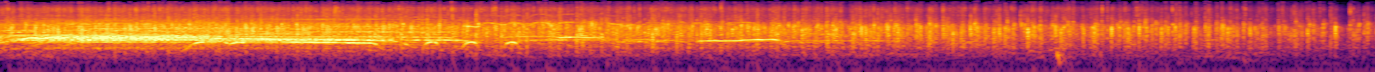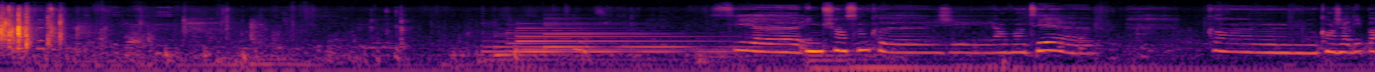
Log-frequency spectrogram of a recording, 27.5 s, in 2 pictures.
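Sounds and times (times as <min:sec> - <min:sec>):
audience applauding loudly: 0:00.0 - 0:14.4.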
